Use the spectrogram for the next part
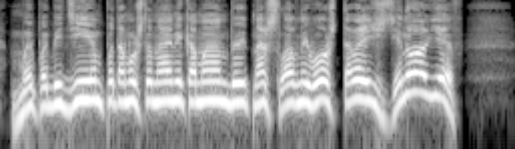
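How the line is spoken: Young men shouting. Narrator (Russian): На митингах в Питере молодые военные карьеристы кричали

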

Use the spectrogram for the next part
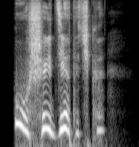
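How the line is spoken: Whispering. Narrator (Russian): прошептала она

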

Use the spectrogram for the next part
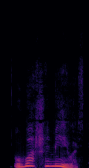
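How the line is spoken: Quiet whisper. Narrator (Russian): тихо прошептал служитель

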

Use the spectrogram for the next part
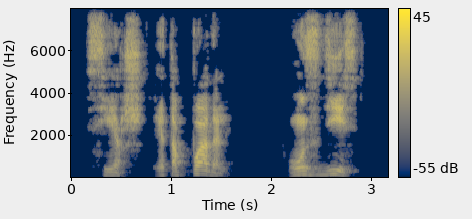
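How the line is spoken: Growled through clenched teeth. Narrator (Russian): сквозь плотно стиснутые зубы рычал Трэмп

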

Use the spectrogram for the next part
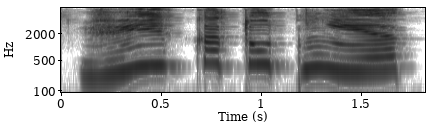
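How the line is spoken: Thin little voice. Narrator (Russian): наконец ответил тот тоненьким голоском

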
